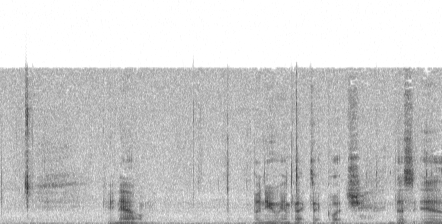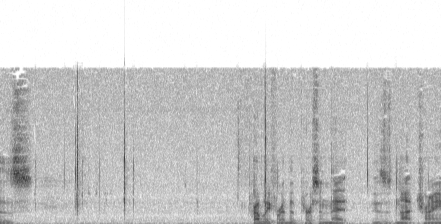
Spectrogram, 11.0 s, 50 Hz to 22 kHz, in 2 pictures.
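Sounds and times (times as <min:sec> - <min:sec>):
low room hum: 0:00.0 - 0:11.0.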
